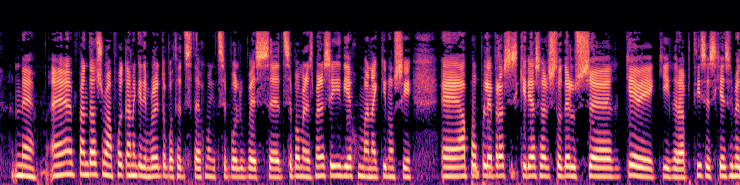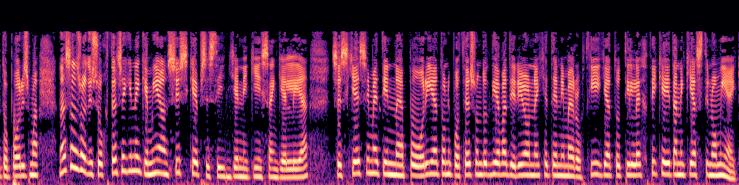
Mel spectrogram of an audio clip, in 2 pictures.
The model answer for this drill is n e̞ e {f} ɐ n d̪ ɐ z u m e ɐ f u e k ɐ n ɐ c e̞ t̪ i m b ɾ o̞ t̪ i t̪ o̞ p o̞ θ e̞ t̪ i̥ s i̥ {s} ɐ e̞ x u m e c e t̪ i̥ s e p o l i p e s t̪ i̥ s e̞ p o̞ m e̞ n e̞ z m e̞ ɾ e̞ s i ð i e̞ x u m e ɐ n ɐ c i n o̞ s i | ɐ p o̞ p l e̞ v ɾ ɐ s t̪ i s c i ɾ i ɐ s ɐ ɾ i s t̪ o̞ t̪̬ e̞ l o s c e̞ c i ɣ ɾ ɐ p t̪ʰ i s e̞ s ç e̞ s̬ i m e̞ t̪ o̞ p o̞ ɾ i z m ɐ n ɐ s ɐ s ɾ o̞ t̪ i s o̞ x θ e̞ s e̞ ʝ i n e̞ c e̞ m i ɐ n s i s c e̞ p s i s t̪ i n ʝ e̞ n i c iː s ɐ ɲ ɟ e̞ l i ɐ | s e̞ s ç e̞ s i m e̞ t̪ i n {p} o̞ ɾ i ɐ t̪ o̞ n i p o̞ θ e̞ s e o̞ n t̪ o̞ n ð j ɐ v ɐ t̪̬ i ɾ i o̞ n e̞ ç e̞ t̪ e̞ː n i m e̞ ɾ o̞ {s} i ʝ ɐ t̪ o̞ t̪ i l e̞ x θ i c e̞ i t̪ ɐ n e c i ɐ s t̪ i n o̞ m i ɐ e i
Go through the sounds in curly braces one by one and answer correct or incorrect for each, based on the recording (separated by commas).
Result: correct, incorrect, correct, incorrect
